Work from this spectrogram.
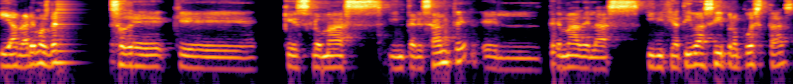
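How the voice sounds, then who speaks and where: With a Spanish accent, a man with a fairly high pitch speaks at a very slow pace and keeps his intonation fairly even. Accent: Spanish (Spain). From Spain. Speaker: university staff, speaker on volunteering. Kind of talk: online talk. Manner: hesitant, many fillers.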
